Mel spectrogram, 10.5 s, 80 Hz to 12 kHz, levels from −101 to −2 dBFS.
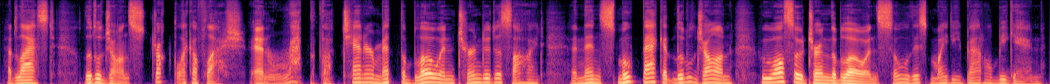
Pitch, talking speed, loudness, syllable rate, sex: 130 Hz, 200 wpm, -19 LUFS, 5.3 syllables/s, male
